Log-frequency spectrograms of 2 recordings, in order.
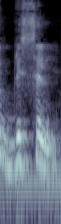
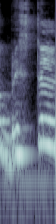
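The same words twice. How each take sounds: First: ब्रिसल with S straight into L; silent T. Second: ब्रिस्टल with a clear T after S; wrongly sounded T. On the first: Teacher models it for learners, ब्रिसल with silent T. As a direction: leave the T out of ब्रिसल. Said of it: "इसमें टी silent". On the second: Teacher shows what not to read, ब्रिस्टल with T. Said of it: "इसको ब्रिस्टल नहीं पढ़ते हैं". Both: Shown as a demonstration.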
